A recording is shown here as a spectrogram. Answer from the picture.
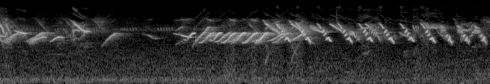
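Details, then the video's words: A Double-collared seedeater (coleiro) in a "baderna" training recording mixing song variations, meant to warm up and train captive coleiros: a high, rapid twittering of sharp chirps and buzzy slurred notes building into a dense, fast run over faint background hiss. "ESQUENTE SEU COLEIRO Áudio de Baderna"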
